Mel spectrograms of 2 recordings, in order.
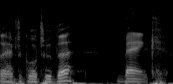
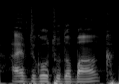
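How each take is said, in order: First: BANK with a nasal, flat "a" as in cat; pause, then a nasal "bank"; nasal English vowel. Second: BANK said with an open "ah", like "bonk"; wrong vowel. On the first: Teacher correcting the class's pronunciation, nasal bank. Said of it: "in English it's a very nasal sound". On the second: Teacher showing class the mistake, bank with "ah". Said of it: "And it's not". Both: Shown as a demonstration.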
